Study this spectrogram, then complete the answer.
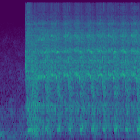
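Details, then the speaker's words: Thrift-store scooter abandoned for years, first start attempt after fuel line work: starter turns steadily three to four strokes a second but never fires; no fuel flowing. "Now let's see if it starts up. First startup. I don't see any fuel leaving this. I don't see any fuel going."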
